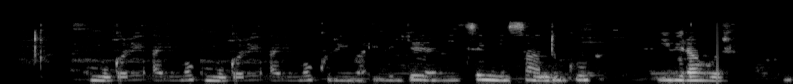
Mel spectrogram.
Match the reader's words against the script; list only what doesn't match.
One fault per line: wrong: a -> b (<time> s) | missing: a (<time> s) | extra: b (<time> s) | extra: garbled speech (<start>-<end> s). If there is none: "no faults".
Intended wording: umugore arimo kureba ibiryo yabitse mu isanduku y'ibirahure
extra: umugore arimo (2.1 s)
